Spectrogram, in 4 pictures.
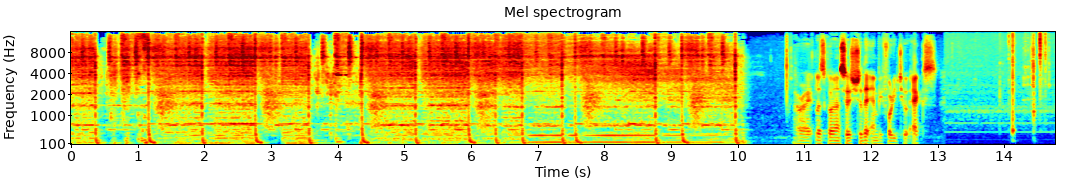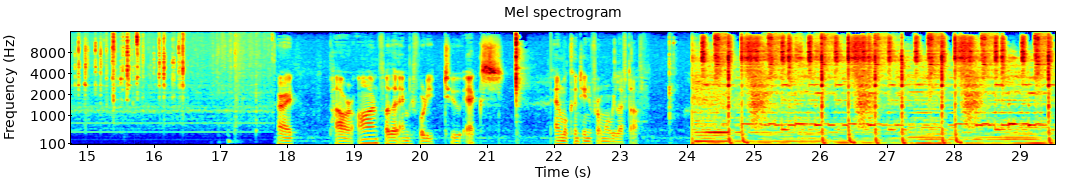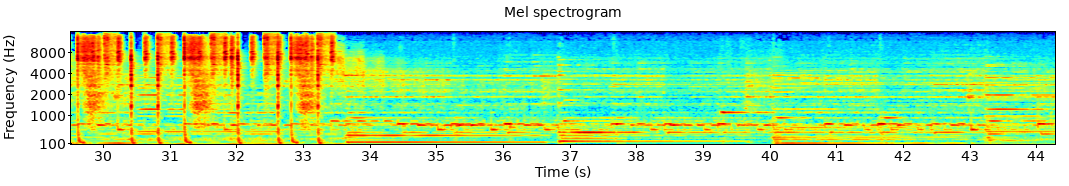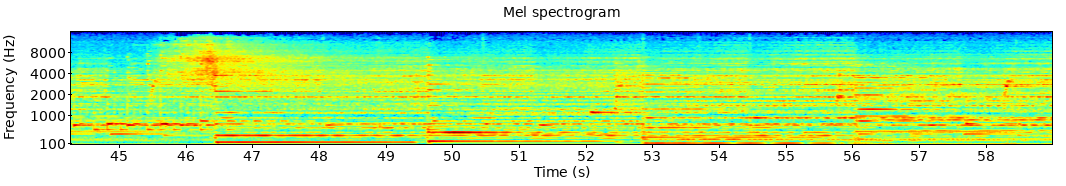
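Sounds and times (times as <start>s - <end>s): music through speakers: 0.0s - 10.2s, 24.1s - 51.4s.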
